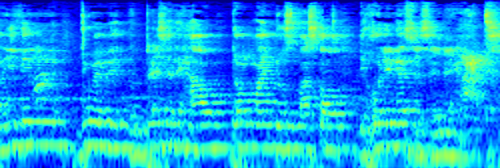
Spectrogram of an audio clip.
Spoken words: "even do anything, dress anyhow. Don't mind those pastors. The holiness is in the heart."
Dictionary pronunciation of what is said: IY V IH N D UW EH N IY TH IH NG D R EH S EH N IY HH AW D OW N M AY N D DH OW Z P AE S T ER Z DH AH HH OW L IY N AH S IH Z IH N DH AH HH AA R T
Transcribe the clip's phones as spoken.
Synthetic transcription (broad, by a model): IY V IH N D UW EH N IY T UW D R EH S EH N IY HH AW D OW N M AY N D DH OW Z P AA S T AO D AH HH OW L IY N AH S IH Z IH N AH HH AA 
